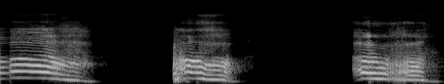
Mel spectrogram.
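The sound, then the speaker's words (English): A voice imitates 14- and 15-year-old kids groaning as they stretch with flat backs to touch their shins: three long, loud groans, each sliding downward in pitch, separated by silence. “And I said to him, I'm like, what are you guys groaning about? You are 14 and 15 year old kids, and you sound like a bunch of decrepit old people.”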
